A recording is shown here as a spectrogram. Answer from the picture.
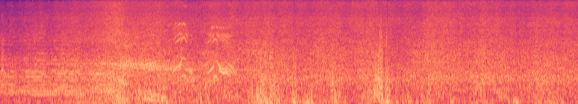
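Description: An Amtrak Northeast Regional train passing at high speed. The locomotive's horn sounds and stops about a second in. Then comes a loud rush of air with the wheels clattering over the rail joints, and a couple of brief high squeals about two seconds in.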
